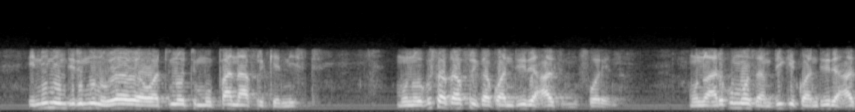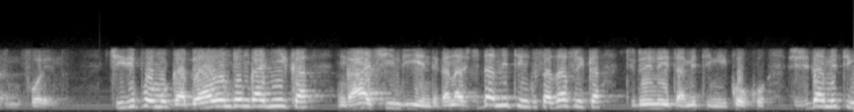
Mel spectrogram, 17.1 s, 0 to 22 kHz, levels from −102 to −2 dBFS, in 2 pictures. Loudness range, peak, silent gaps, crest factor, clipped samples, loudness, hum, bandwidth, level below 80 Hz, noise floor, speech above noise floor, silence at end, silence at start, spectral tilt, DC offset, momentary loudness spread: 5 LU; -4 dBFS; none; 14 dB; under 0.1%; -17 LUFS; none; 3.8 kHz; -80 dBFS; -48 dBFS; 31 dB; 0 s; 0.3 s; -10 dB/octave; under 0.1%; 11 LU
